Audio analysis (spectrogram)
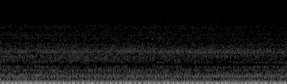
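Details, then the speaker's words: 2006 Lexus GS300 3.0 liter, after engine and harness swap and crank-no-start with P0351–P0356 coil codes, now fixed: quiet, even idle with steady low hum pulsing about three a second, no misses, no trouble codes; hesitation remains when revved. "And it started. It's idling by itself."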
